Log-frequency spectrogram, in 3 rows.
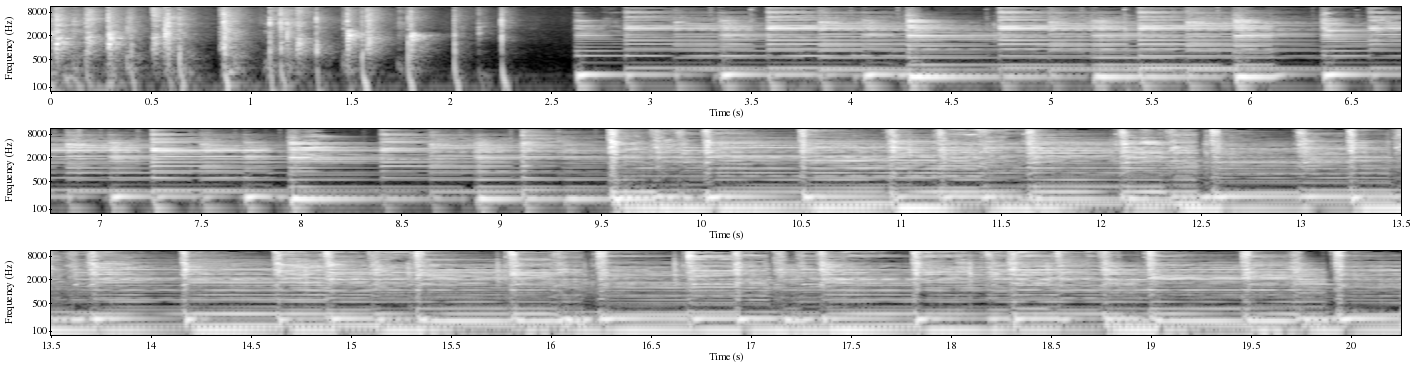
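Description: A pop song plays loudly on the 100.5 FM radio station, opening with a crisp tapping, clap-like beat before sustained chords fill in, and a deep bass enters about halfway through. No singing or talking.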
